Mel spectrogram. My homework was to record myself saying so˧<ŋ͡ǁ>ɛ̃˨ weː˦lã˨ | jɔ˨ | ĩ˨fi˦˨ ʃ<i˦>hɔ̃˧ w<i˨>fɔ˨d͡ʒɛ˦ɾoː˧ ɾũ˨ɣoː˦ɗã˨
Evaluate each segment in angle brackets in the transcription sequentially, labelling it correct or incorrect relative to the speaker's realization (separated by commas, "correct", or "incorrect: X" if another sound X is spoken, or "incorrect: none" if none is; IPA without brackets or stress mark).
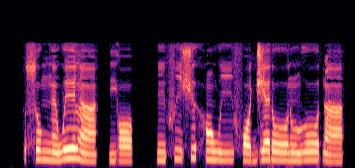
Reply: incorrect: ŋ, incorrect: ɨ˦, incorrect: iː˨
